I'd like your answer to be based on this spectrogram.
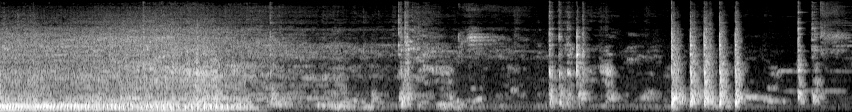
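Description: Egg curry with a pinch of garam masala is stirred in a pan, with a dense sizzling bubble at first fading to quieter scraping and a run of sharp metallic spoon knocks against the pan toward the end.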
